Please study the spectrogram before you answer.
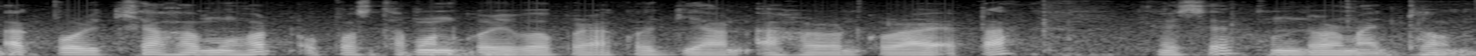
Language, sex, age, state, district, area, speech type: Assamese, male, 30-45, Assam, Jorhat, urban, spontaneous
